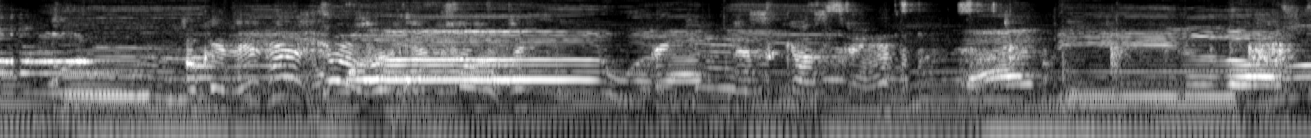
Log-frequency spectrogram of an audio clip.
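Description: Electronic keyboard playing held chords over a steady bass note, with a voice singing along in a wavering, wordless line over the chords.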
